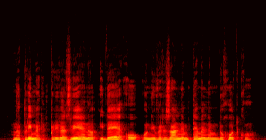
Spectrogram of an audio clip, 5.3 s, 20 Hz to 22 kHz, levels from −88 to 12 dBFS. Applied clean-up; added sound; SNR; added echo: none; none; none; none.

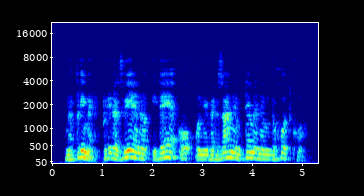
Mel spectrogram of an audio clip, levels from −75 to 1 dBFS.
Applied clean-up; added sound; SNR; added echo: none; none; none; reverberation time 0.2 s.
